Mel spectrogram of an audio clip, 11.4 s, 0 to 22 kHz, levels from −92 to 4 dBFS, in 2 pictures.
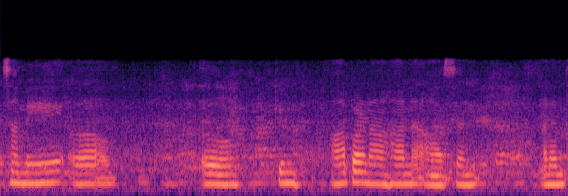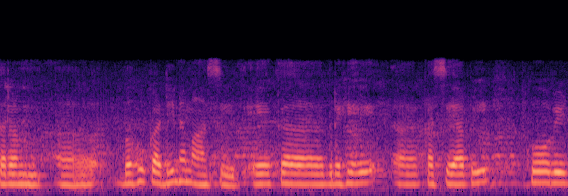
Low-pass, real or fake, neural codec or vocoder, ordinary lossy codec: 7.2 kHz; fake; vocoder, 22.05 kHz, 80 mel bands, WaveNeXt; none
